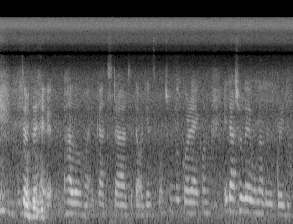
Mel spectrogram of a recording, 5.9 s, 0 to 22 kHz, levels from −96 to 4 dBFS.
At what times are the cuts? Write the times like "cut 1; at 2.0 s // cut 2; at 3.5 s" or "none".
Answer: none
